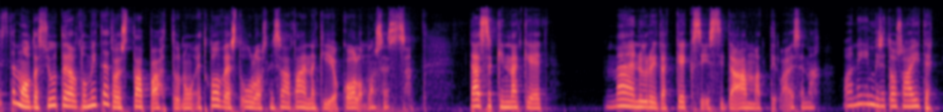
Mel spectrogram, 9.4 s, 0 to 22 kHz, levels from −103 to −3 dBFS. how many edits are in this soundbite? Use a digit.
2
